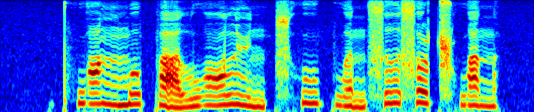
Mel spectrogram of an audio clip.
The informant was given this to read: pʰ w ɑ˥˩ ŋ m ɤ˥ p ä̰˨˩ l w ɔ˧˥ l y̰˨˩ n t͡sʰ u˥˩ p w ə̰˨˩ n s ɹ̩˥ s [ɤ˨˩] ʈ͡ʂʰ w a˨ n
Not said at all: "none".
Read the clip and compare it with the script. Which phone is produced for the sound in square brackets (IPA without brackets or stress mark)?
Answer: ɤ˥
